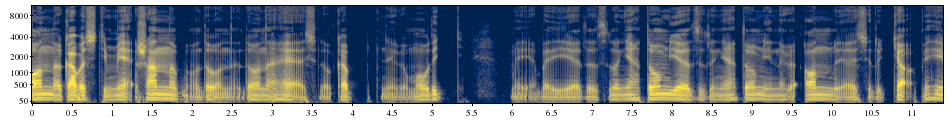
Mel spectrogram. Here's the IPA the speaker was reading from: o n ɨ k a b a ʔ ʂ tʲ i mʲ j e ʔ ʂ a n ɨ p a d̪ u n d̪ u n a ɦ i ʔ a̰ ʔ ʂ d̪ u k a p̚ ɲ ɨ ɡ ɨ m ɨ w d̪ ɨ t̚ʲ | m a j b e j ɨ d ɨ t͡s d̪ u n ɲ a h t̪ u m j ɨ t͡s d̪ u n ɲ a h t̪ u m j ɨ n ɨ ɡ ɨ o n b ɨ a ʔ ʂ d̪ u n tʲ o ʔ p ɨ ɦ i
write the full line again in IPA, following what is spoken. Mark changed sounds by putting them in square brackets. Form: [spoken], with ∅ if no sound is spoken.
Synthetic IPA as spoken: o n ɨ k a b a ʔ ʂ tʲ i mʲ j e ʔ ʂ a n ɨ p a d̪ u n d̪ u n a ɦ [e] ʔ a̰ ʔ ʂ d̪ u k a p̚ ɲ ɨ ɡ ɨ m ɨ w d̪ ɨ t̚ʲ | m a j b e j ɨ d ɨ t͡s d̪ u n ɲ a h t̪ u m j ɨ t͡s d̪ u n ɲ a h t̪ u m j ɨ n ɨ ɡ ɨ o n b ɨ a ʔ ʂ d̪ u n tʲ o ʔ p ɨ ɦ i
